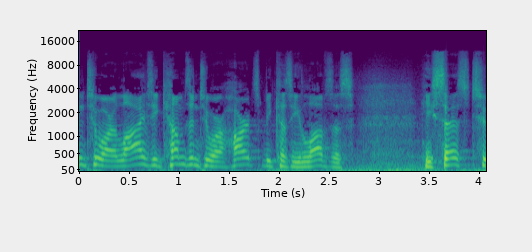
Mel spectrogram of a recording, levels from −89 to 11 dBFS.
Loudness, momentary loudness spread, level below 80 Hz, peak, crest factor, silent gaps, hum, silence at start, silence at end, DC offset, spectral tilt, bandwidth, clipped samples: -17 LUFS; 15 LU; -32 dBFS; 0 dBFS; 16 dB; none; none; 0 s; 0 s; under 0.1%; -5.5 dB/octave; 12.5 kHz; under 0.1%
